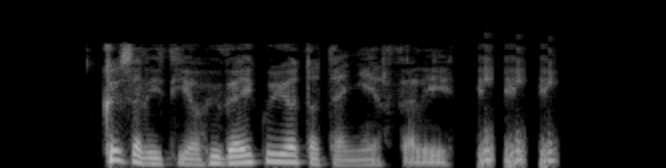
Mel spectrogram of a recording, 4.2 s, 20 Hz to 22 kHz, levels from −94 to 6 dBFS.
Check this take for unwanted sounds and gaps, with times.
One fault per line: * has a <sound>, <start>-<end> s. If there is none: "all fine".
* has a laugh, 3.0-3.5 s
